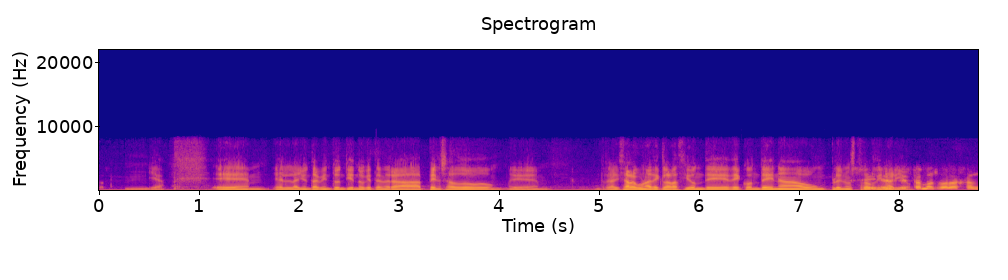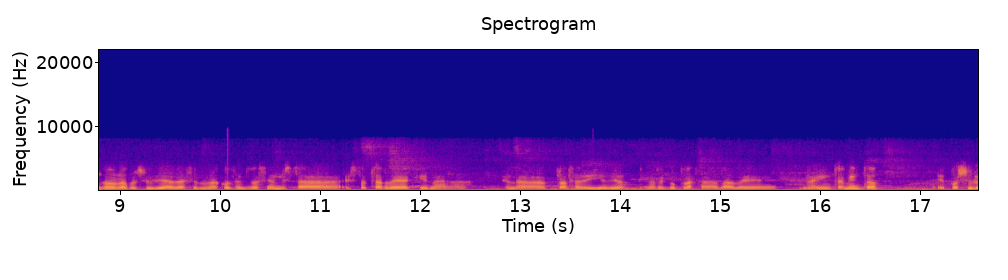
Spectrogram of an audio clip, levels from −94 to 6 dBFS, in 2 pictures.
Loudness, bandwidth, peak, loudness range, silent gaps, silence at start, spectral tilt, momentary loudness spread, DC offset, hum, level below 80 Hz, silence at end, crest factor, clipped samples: -25 LUFS; 8.4 kHz; -4 dBFS; 7 LU; none; 0 s; -7.5 dB/octave; 14 LU; under 0.1%; none; -44 dBFS; 0 s; 20 dB; under 0.1%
